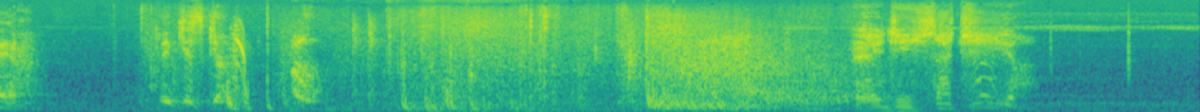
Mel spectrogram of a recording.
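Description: A woman screams loudly in terror.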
